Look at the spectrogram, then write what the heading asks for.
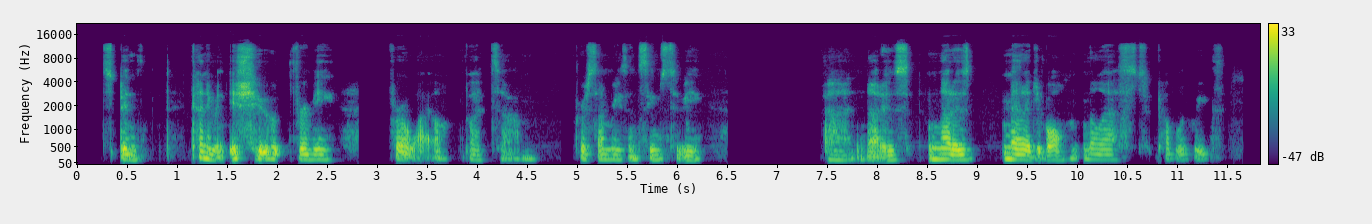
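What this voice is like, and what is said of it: Rough voice, troubled throat. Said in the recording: “You can probably hear it in my voice. ... trying to keep my throat clear”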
